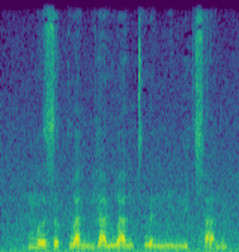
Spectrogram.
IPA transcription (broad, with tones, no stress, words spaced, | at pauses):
mɤ˦sɤ˨˦kwa˥˨nmjä˥˨ ɻwa˦n t̪ʰwə˥˨nmi˥˨my˨˦t͡sʰa˨˩n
